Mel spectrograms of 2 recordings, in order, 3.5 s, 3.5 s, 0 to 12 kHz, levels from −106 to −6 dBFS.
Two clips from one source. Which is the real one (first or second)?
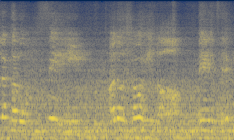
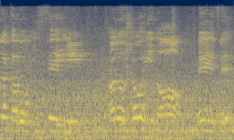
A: second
